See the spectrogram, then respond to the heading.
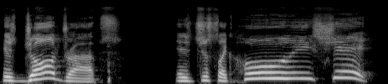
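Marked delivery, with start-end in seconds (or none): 2.3-3.8 high, very slow amazed gasp of words; stunned awe. Retold or imitated. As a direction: drag it out, jaw on the floor. Retells buddy's jaw dropping.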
